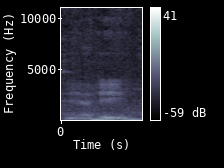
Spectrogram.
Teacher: इसमें ह व्यंजन का लोप होता है। जैसे यह है जोड़ ही हो जाएगा यही।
